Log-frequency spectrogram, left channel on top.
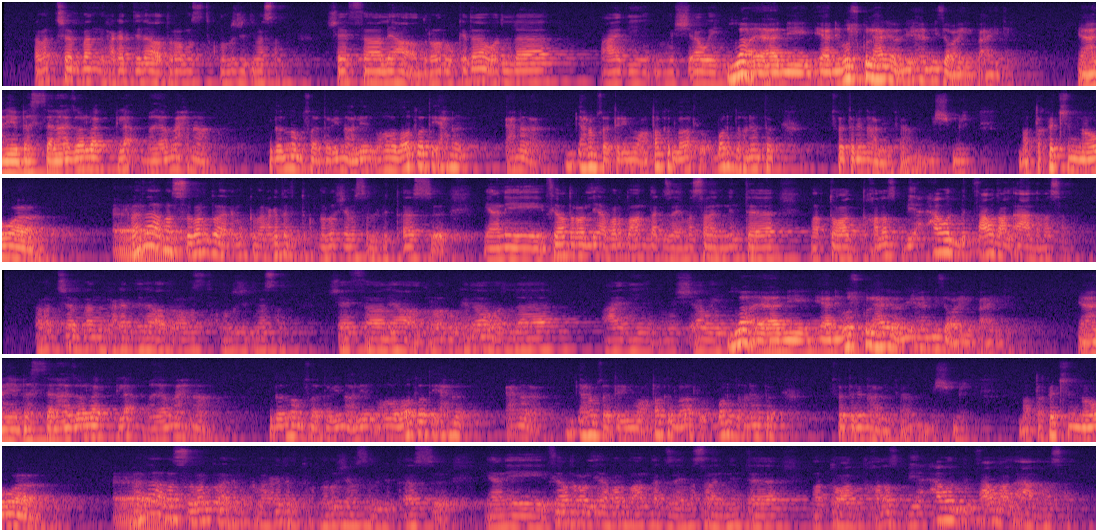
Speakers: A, on the left (about 65°); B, on the left (about 20°).
A: طب انت شايف بقى ان الحاجات دي لها اضرار مثلا التكنولوجيا دي مثلا شايفها ليها اضرار وكده ولا عادي مش قوي
B: لا يعني يعني بص كل حاجه ليها ميزه وعيب عادي يعني بس انا عايز اقول لك لا ما دام احنا فضلنا مسيطرين عليه وهو لغايه دلوقتي احنا احنا احنا مسيطرين واعتقد لغايه دلوقتي برضه هنفضل مسيطرين عليه فاهم مش مش ما اعتقدش ان هو آه
A: لا لا بس برضو يعني ممكن من الحاجات اللي التكنولوجيا مثلا اللي بتقاس يعني في اضرار ليها برضو عندك زي مثلا ان انت ما بتقعد خلاص بيحاول بتتعود على القعده مثلا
